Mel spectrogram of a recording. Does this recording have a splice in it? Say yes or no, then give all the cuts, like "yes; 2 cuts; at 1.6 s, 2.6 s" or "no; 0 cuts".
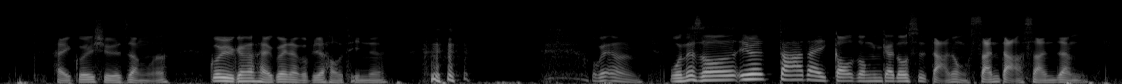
no; 0 cuts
